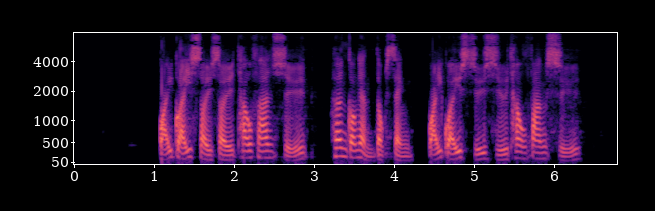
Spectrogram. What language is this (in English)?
Cantonese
